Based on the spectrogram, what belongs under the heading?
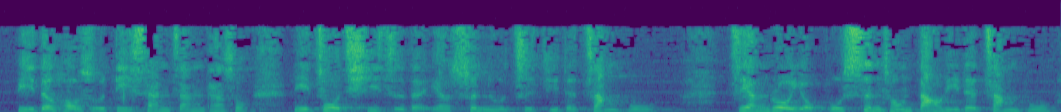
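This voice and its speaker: A woman's voice: on the low side, darkish tone, a little hiss or hum. A woman from Taiwan, giving an earnest, fervent church testimony. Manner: earnest, fervent preaching with tag particles. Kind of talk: testimony sermon. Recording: long reverb of a large hall.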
